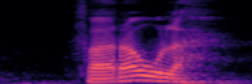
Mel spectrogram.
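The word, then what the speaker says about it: فراولة: aja New York ya misalkan faraulah ya faraulah itu kata untuk stroberi maka ya sudah fara Raulah tidak perlu sesuai dengan tulisannya tersebut.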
